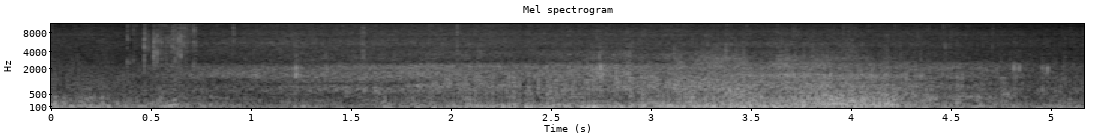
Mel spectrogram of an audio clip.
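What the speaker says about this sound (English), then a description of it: "Here comes that wind." Strong wind gusting against the microphone on an outdoor walk, a continuous loud rushing roar that swells toward the middle and end of the clip.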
